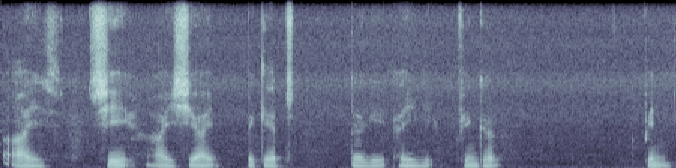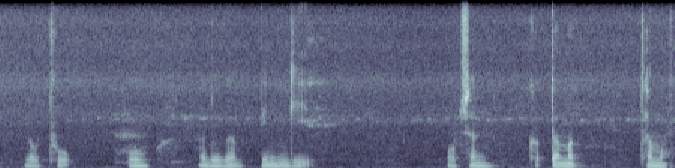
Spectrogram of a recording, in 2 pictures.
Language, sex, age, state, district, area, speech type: Manipuri, male, 30-45, Manipur, Churachandpur, rural, read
